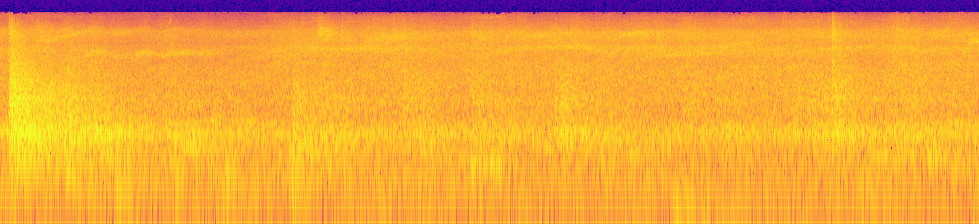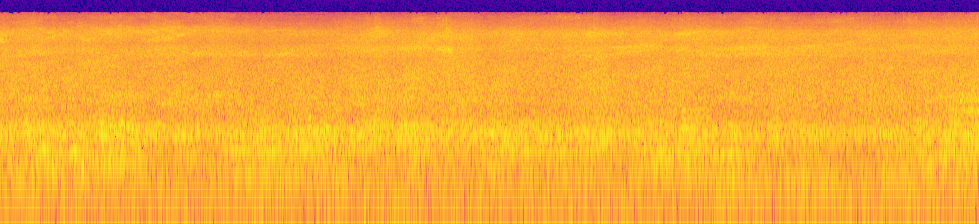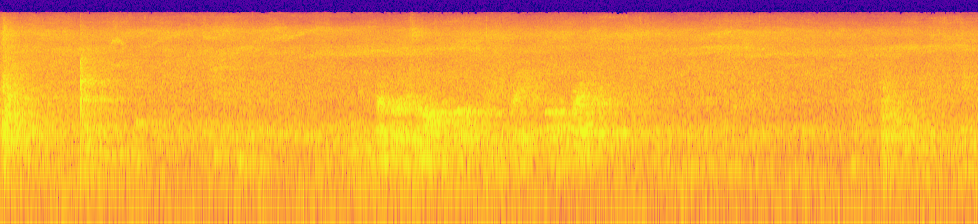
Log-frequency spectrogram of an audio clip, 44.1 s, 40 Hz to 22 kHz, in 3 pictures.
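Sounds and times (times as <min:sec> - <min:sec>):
high whine of electric motors: 0:00.0 - 0:44.0
steady background hum: 0:00.0 - 0:44.0.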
